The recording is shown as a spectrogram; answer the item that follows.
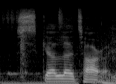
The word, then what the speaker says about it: Skeletara: You have the Absolute Zero, Triple Threat, Skeletara, I guess. Skeletara. Yeah, that's how you pronounce it.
